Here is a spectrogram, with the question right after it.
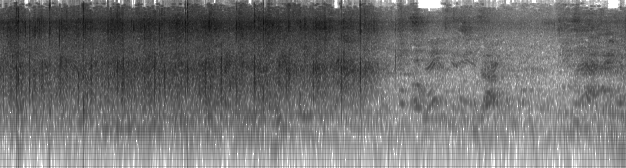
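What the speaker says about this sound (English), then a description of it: "give a round of applause to your Bartow County Tax Commissioner candidates." Audience applause for the Bartow County Tax Commissioner candidates at a GOP debate, with dense clapping for a few seconds before it thins out and fades into a quieter room.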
